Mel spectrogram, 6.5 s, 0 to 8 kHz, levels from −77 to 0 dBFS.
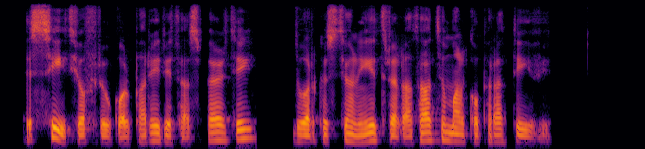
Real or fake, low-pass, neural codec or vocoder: fake; 7.2 kHz; codec, 24 kHz, 3.1 kbps, DualCodec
